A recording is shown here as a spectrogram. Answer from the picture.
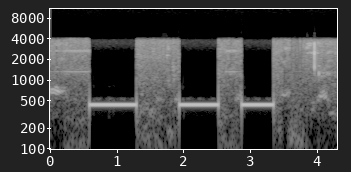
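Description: Three steady single-pitch beeps, each between half a second and just under a second long, with faint telephone-line hiss between them. They are censor bleeps laid over the caller's spoken address.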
